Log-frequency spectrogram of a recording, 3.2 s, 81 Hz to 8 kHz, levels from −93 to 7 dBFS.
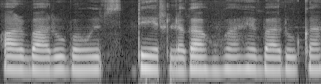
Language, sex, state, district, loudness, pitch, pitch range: Hindi, female, Uttar Pradesh, Jalaun, -19 LUFS, 180 Hz, 175-180 Hz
